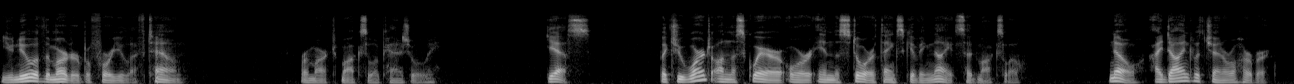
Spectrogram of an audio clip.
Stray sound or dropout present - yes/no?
no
